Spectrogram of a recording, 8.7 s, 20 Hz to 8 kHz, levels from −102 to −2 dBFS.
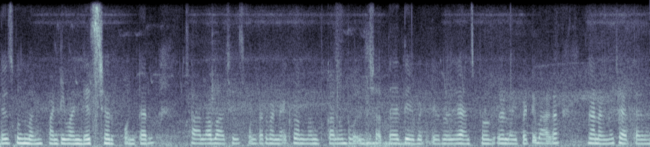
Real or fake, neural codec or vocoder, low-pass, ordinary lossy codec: real; none; none; none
